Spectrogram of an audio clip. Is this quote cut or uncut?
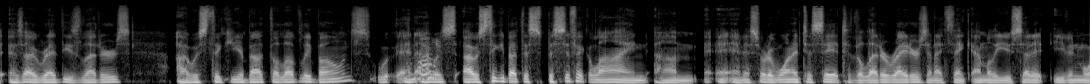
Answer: uncut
